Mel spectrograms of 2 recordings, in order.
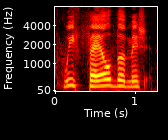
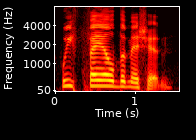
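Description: First: High and loud, fuming; angry shout. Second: Slow, loud, dragging each word; slow seething repeat. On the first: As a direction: yell the failure out furiously. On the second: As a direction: spell it out slowly through the anger. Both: Real, not acted. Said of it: "I am very pissed".

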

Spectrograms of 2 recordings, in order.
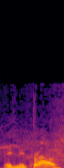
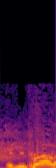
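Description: First: Said in the usual way. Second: "Make me proud" said higher and louder with a rise on "proud"; "Make me proud" pushed louder, rising on "proud"; insistent repeat. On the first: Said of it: "Make me proud, I said". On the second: Real, not acted. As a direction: repeat the order with more push. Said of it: "I said".

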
